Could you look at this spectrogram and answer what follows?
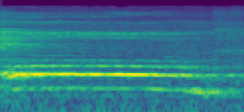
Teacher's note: अब ये एस हमें ये दर्शाता है कि हमें जो ओ का उच्चारण करना है, इस ओ को उच्चारण को हमें बहुत लंबा स्वर खींचना है, जैसे ओम। तो हमें ये ऐसे ही गाइडेंस मिल जाता है कि हमें इससे ओ के उच्चारण को लंबा खींचना है। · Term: प्लुत स्वर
